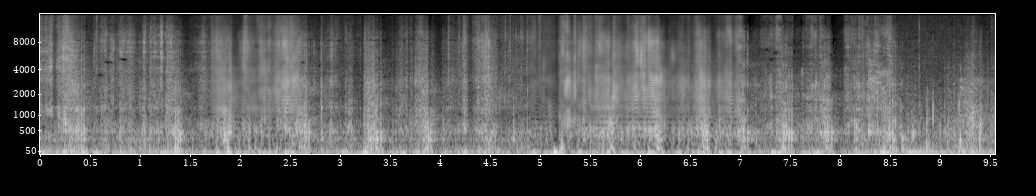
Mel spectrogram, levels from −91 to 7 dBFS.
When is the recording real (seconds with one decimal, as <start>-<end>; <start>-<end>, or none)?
0.0-1.7; 2.6-4.9; 7.0-9.6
